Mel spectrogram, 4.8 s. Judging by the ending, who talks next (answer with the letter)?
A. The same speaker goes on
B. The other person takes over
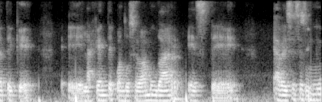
A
